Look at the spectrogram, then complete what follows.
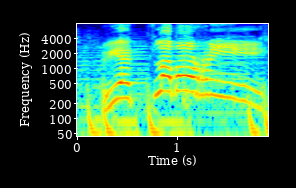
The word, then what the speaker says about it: Göteborg: G is usually softened into a E sound. Göteborg.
